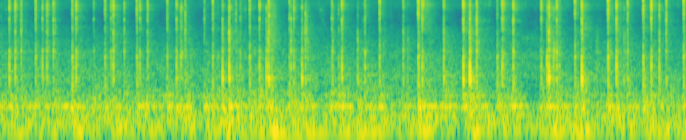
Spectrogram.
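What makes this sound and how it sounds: Long nails rapidly tap the hollow plastic neck near the brush head of a white plastic electric toothbrush. The result is a dense stream of sharp, bright clicks that sounds much like typing on a keyboard, over a faint steady low hum.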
